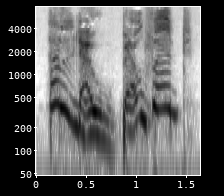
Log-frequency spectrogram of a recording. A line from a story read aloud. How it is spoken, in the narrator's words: he cried loudly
